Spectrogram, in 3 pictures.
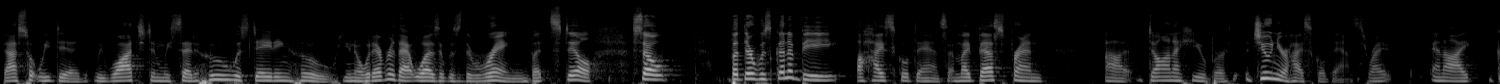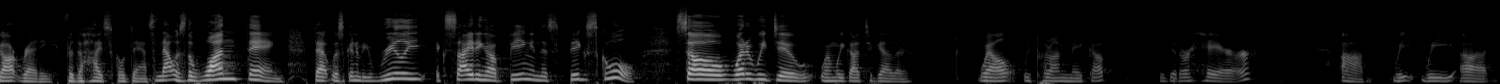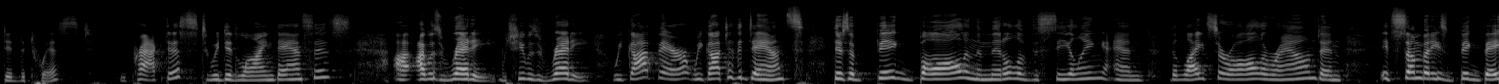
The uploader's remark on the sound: Recorded live on July 27, 2014 at Preservation Hall in Wellfleet, Massachusetts.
